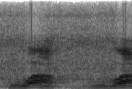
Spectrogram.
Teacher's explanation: दंतोष्ठ्य ऊपर के दांत और निचला ओठ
